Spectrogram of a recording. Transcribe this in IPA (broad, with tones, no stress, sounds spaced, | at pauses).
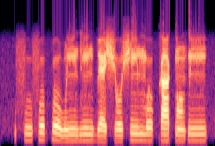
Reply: f u˧ f o˦ k͡p o˦˨ w ĩ˧ d ĩ˧ ɡ͡b ɛ˨ ʃ o˧ ʃ ĩ˦ m o˦ k a˦ k͡p ɔ̃˦ k͡p ĩ˦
